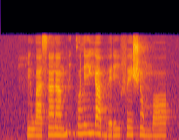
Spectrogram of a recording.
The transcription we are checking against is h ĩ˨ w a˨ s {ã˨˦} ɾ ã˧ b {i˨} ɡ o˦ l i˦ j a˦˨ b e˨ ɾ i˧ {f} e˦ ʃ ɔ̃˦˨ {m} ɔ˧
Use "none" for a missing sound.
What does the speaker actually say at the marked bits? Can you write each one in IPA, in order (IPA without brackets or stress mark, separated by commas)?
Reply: ã˧, i˦, f, m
